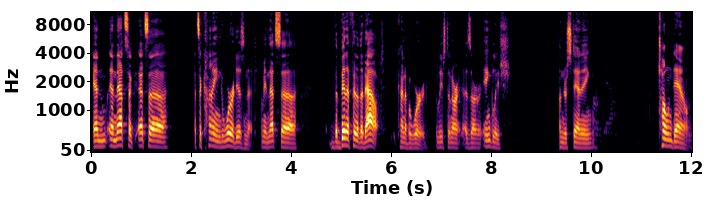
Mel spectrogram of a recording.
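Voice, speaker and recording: A man preaching a casual sermon, halting and correcting himself, often chuckling. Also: mid-range voice, darkish tone, no echo. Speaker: pastor.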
